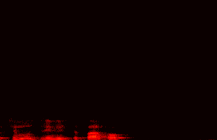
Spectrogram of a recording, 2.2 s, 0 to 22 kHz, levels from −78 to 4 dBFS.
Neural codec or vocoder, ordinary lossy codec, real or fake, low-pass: autoencoder, 48 kHz, 32 numbers a frame, DAC-VAE, trained on Japanese speech; AAC, 24 kbps; fake; 3.6 kHz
